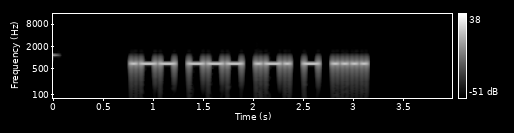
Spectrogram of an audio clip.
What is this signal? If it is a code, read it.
Morse code, heard as a keyed tone, about 25 wpm, 700 Hz. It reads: WORTH
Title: Sentences from Top 800 Words - New Word Drill - 25wpm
